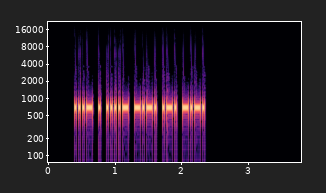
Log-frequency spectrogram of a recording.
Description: Morse code, heard as a keyed tone, about 40 wpm, 700 Hz. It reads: VE4CRC
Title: DXCC-100 Call Signs - 6 Characters - Repeated 2x - 40wpm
